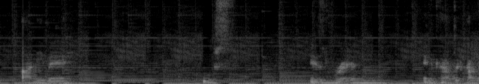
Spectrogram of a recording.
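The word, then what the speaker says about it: アニメ: The word anime, which in Japanese is pronounced anime, oops, is written in katakana as well, because the word anime in Japanese comes from the word animation.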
